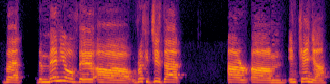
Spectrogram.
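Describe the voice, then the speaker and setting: A woman from the Democratic Republic of Congo giving an earnest webinar presentation, speaking with frequent pauses and fillers. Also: a little high. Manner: earnest, grateful, halting with fillers. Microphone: video call. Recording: lo-fi video call audio.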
